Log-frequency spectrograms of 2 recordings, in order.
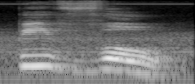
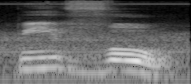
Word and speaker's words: pivô: Pivô, olha o som. Pivô, som fechado, é o acentinho, o chapeuzinho do vovô no O.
